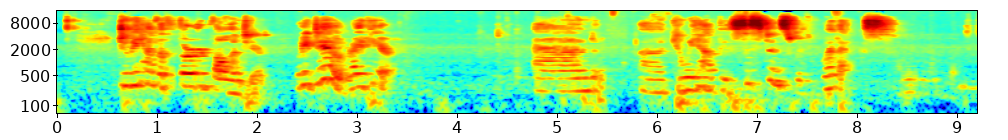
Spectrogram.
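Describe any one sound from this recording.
A woman speaks into a microphone in a large room, heard through loudspeakers.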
